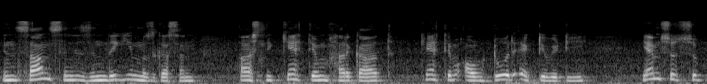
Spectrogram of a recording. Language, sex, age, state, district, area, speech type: Kashmiri, male, 18-30, Jammu and Kashmir, Srinagar, urban, spontaneous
